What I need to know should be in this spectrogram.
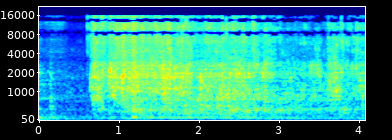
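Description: Used oil pours and splashes into a metal barrel.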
